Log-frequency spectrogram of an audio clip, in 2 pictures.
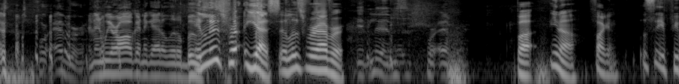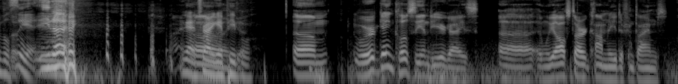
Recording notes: we are in the car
